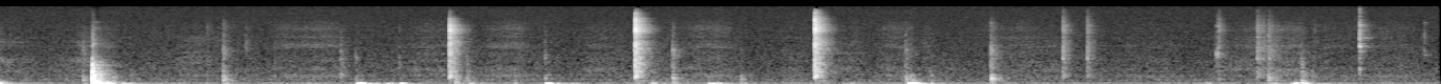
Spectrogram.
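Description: Scattered sharp clicks and dull knocks of hand food preparation: a glass pickle jar handled and pickled cucumbers sliced with a knife on a wooden cutting board, with the heaviest knock about a second in.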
